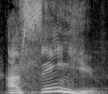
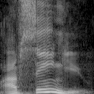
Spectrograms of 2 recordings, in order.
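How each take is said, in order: First: Laughing. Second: Said in the usual way. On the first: Shown as a demonstration.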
